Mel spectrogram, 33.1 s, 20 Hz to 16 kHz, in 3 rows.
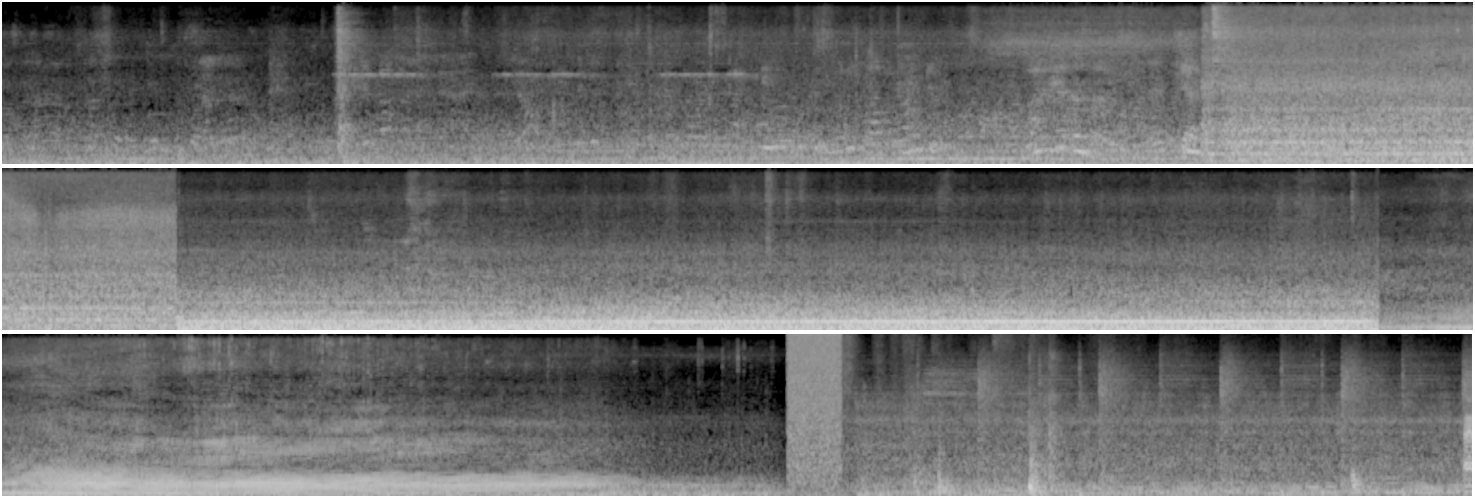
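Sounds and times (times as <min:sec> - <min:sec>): loud burst of noise: 0:09.0 - 0:16.4, 0:28.0 - 0:28.8
engine pitch bending: 0:09.0 - 0:25.7
engine drone: 0:09.0 - 0:33.0.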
